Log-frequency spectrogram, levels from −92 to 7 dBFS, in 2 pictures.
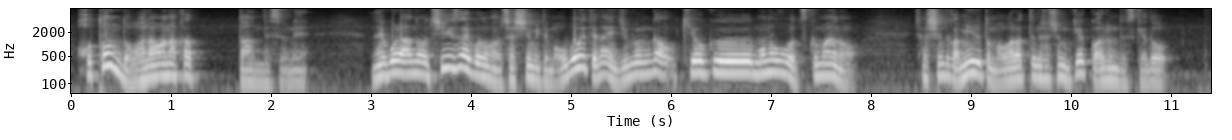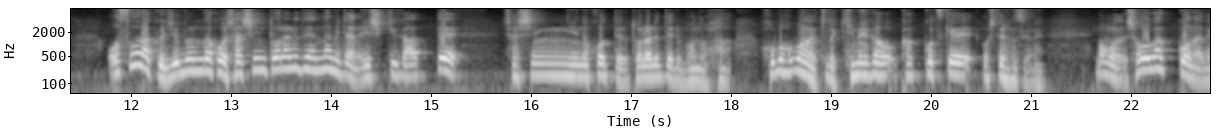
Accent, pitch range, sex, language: native, 115-185 Hz, male, Japanese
